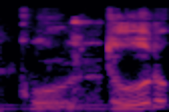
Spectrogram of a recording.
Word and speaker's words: culture: Entonces el estudiante ve esto, ve la U y dice cool, cool, y ve la TU y dicen tour, culture, culture. Suena culture, cultura, culture.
